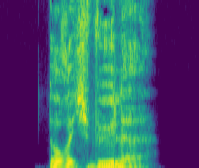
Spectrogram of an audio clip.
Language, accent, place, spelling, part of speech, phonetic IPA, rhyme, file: German, Germany, Berlin, durchwühle, verb, [ˌdʊʁçˈvyːlə], -yːlə, De-durchwühle.ogg
- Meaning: inflection of durchwühlen: 1. first-person singular present 2. singular imperative 3. first/third-person singular subjunctive I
